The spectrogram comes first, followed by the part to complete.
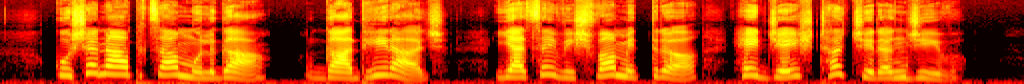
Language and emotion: Marathi, neutral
